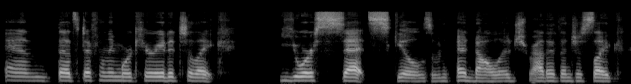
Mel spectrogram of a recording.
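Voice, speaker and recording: A woman's voice: on the low side, flat delivery, measured pace, no echo. A young woman chatting casually on a podcast, playfully acting out imagined remarks as she explains. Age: young adult.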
